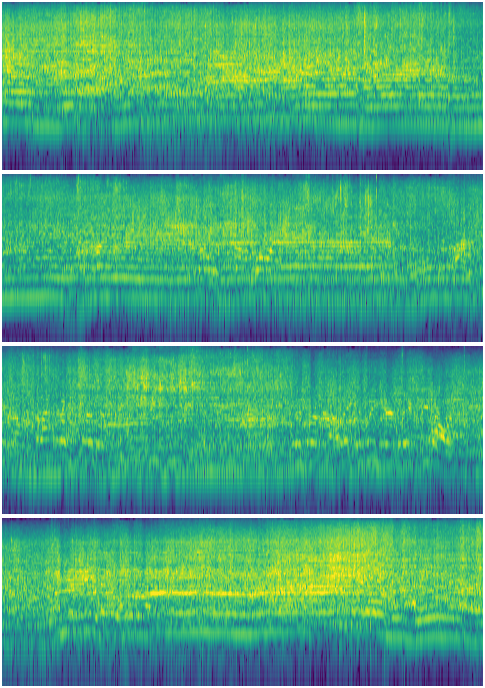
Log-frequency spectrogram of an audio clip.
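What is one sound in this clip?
Several car engines roar loudly and rev up and down as cars race close by.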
